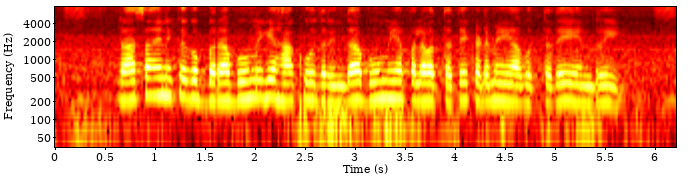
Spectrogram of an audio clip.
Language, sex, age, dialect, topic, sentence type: Kannada, female, 31-35, Central, agriculture, question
